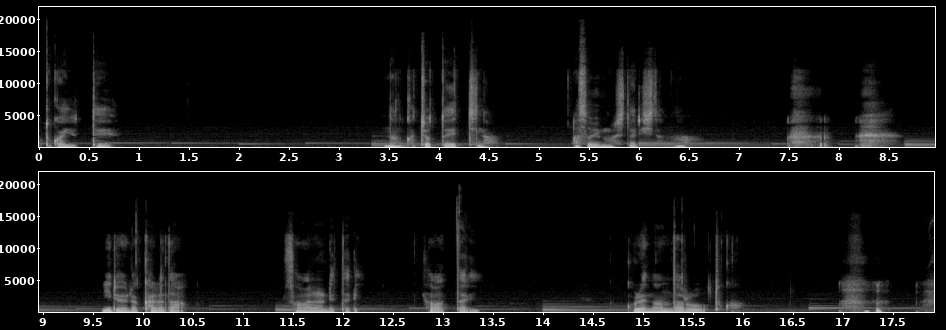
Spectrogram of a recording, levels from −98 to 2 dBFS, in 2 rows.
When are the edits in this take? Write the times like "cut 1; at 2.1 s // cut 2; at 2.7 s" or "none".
cut 1; at 13.8 s // cut 2; at 14.8 s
